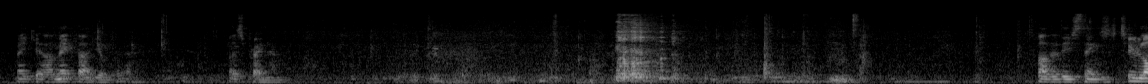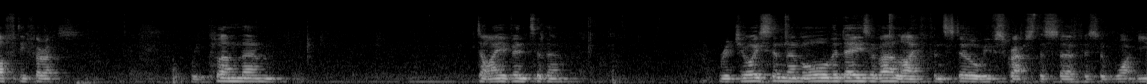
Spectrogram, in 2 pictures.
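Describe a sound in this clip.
A young man reads aloud calmly, in short phrases with pauses.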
